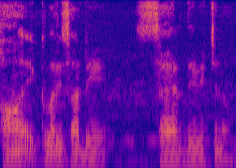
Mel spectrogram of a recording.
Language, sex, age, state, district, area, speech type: Punjabi, male, 18-30, Punjab, Mansa, rural, spontaneous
